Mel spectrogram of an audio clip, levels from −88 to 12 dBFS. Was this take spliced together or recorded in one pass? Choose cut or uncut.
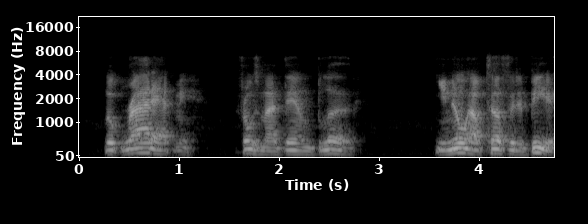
uncut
